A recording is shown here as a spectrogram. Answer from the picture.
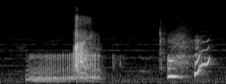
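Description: A person crying: a drawn-out sobbing wail that breaks sharply upward in pitch, then a short rising whimper near the end.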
